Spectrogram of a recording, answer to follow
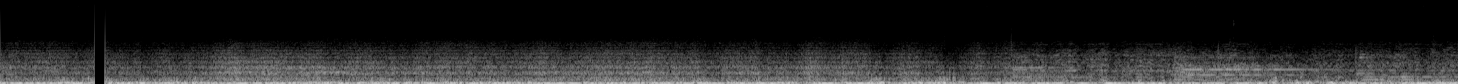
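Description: Wind buffeting the microphone of a handlebar-mounted 360 camera as a road bike rides along at speed, a steady rushing noise with road noise underneath. The sound cuts out for an instant about a second in, and faint steady tones join it in the last few seconds.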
